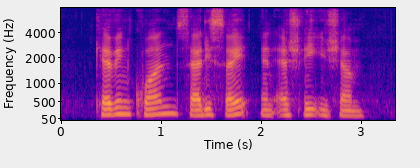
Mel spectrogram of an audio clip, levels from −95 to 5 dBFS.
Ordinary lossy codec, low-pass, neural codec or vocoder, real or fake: none; none; codec, 16 kHz, 4.8 kbps, FACodec; fake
